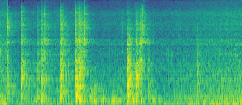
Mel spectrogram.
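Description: Metal tongs clatter and scrape against a pan while tossing seasoned Brussels sprouts with pan-fried chicken, a run of close, sharp clinks and clanks with a faint sizzle underneath.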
